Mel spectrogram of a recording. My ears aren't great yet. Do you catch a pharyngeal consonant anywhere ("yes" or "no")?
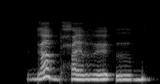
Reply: yes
